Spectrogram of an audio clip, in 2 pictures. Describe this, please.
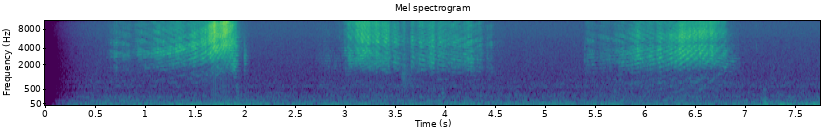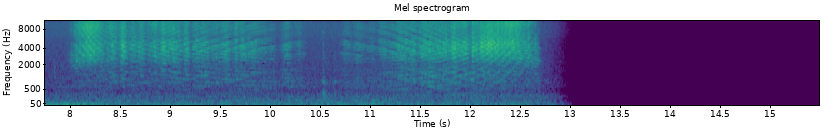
Laser sound made with a plastic curtain in a motel room
Zoom H4N Pro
